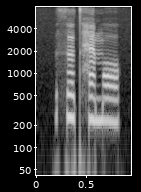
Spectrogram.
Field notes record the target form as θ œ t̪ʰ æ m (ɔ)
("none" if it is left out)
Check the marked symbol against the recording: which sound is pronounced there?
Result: ɔ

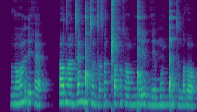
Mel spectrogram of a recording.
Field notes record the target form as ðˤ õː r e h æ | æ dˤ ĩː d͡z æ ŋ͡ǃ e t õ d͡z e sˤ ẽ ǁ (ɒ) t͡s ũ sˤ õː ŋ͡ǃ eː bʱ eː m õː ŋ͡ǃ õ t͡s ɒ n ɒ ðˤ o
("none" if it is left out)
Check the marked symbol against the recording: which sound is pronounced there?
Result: ɒ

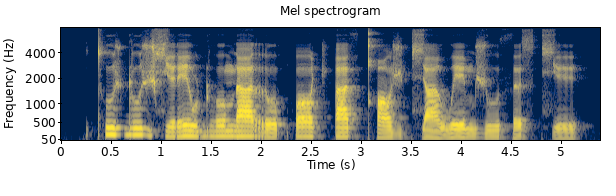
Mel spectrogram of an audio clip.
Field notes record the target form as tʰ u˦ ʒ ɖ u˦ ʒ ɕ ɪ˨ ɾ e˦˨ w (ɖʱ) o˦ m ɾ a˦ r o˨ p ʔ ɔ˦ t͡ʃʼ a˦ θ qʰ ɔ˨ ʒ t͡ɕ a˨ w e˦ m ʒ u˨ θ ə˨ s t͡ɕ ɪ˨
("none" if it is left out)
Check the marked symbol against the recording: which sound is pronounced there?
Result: ɖʱ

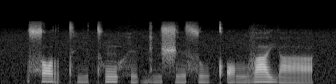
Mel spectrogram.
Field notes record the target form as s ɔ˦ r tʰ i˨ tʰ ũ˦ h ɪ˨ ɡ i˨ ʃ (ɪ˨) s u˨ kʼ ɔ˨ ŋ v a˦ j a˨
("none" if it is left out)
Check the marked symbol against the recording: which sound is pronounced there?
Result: ɪ˨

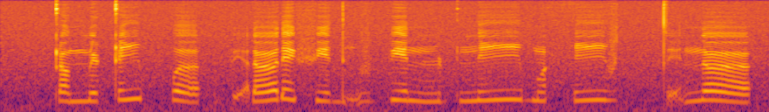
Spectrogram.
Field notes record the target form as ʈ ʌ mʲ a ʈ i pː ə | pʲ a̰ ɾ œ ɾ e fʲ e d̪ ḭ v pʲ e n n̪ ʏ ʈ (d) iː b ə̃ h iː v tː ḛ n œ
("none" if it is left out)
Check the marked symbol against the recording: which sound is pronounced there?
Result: n̪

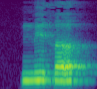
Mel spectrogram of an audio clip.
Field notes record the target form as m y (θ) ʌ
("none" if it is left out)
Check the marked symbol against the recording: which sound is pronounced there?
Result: θ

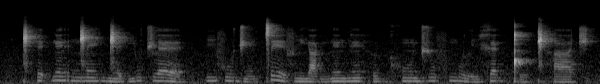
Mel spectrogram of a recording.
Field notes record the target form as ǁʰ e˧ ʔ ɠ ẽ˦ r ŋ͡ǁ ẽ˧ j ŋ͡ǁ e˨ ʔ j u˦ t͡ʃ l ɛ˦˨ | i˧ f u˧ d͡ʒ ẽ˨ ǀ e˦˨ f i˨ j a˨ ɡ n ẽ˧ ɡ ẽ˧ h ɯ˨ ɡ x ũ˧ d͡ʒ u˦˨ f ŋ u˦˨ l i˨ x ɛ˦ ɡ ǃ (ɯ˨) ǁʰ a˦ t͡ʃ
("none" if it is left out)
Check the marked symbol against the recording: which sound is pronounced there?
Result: ɯ˨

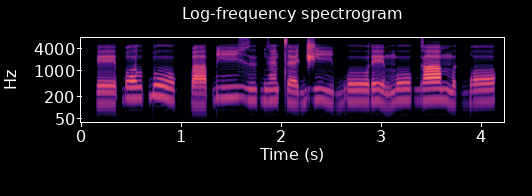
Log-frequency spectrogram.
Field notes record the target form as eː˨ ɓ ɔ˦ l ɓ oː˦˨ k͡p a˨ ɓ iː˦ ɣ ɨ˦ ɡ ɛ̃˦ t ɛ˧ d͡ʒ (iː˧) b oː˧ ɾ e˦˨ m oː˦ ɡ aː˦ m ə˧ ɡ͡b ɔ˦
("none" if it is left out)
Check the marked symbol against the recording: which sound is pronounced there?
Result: iː˦˨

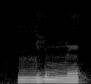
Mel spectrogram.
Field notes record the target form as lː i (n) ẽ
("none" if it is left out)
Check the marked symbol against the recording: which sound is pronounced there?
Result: mː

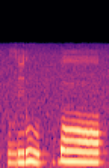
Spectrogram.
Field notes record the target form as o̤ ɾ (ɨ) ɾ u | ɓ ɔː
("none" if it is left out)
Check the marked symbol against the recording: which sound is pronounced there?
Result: i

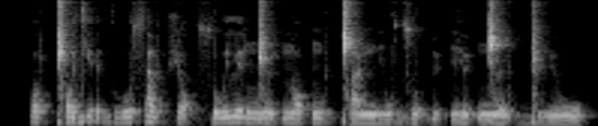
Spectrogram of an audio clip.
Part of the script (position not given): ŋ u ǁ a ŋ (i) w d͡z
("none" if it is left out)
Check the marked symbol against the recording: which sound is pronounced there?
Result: i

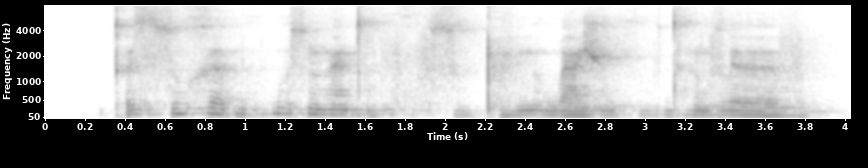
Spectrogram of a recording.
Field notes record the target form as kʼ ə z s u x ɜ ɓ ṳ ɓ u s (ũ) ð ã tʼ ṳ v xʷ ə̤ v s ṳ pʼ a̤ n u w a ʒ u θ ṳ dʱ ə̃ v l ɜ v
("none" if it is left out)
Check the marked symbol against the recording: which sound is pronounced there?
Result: ũ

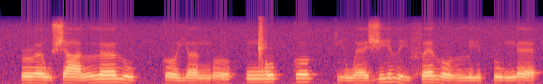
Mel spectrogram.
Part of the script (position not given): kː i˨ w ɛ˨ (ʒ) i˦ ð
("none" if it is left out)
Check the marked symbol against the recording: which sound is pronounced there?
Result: ʒ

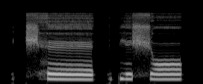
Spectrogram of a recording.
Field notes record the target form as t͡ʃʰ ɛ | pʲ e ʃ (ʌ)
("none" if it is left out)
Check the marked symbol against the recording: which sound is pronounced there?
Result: ɔ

